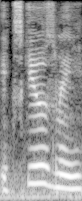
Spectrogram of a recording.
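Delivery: sweet, nice, courteous, polite tone. Retelling asking people at a garage sale to move: imitating own nice tone. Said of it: "in a nice tone".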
